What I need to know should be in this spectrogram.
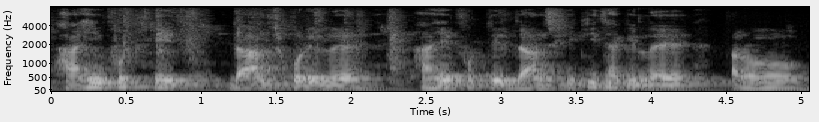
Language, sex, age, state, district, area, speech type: Assamese, male, 45-60, Assam, Goalpara, rural, spontaneous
